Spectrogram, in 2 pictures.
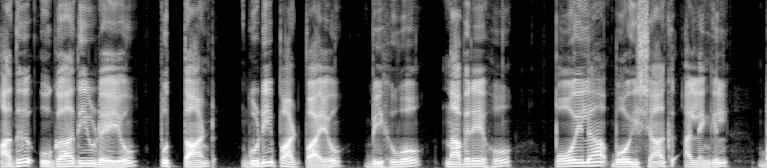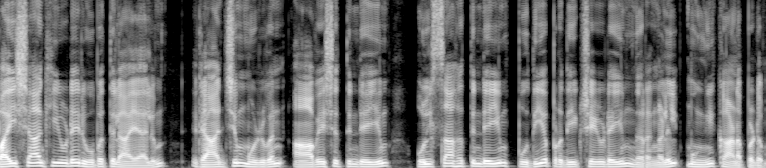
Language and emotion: Malayalam, neutral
